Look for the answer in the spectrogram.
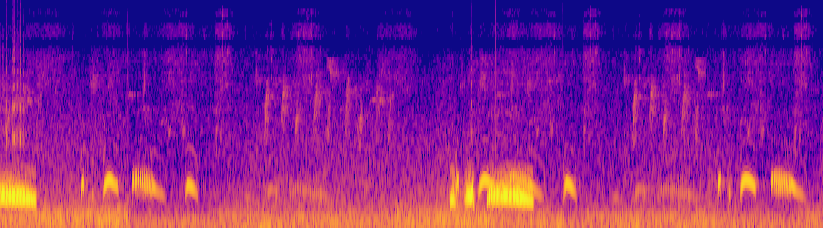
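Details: Spotted dove cooing in the style called "thổ đặc thúc kích bổi" or "thổ sấm". A loud, low, burry coo phrase opens and returns near six seconds. Between the phrases come softer, curved, falling coo notes from a second dove.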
